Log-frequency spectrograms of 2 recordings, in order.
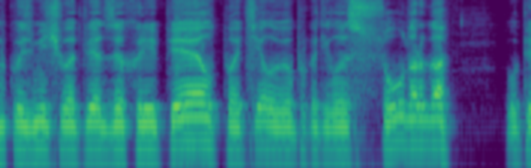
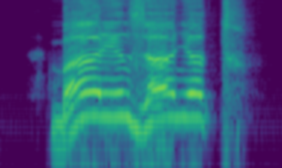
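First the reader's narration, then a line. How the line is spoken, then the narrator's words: Thin high shout. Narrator (Russian): тоненько закричал Бурса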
